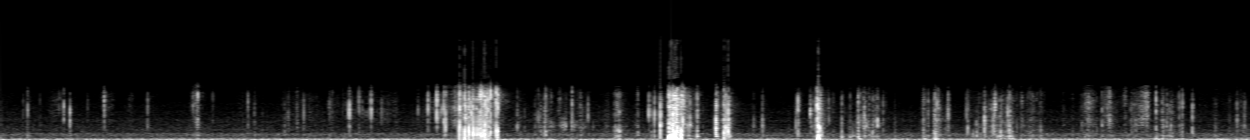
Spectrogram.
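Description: Plastic bag of trading cards crinkling as it is opened and the cards are handled and slid out: a run of light crackles, with two louder rustles about two and three and a half seconds in.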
